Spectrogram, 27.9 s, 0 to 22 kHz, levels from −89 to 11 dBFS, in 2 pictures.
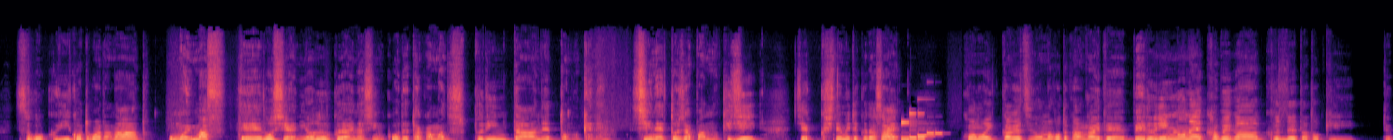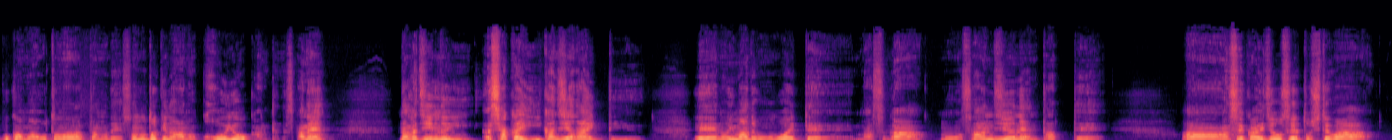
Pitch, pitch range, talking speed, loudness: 135 Hz, 110-150 Hz, 365 characters per minute, -17 LUFS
